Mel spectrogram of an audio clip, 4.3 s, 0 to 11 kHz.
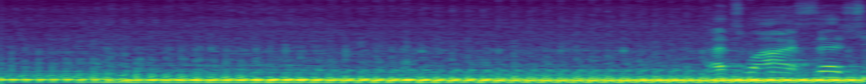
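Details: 1979 Honda GL1000 Goldwing flat-four after a carburetor rebuild, started without choke: uneven, lumpy idle of about three pulses a second, stumbling, with one side smoking. Rough running; owner suspects carbon buildup or bad seals fouling the plugs.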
